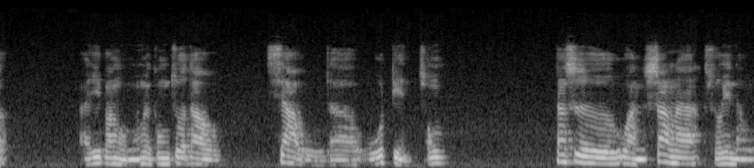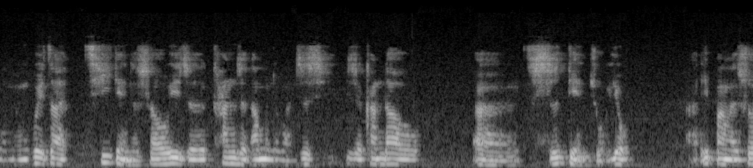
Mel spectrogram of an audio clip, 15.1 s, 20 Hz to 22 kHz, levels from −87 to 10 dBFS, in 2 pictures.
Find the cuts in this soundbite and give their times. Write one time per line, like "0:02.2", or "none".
0:07.0
0:08.3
